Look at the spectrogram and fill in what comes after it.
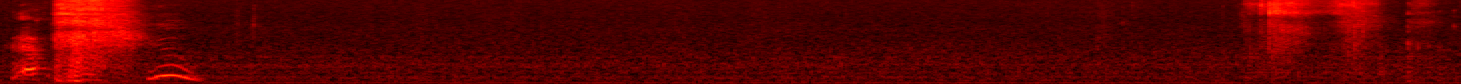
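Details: Person with hay fever in allergy overdrive, catching big wet sneezes in tissues; a sharp wet sneeze with a sudden intake of breath, then a fainter second sneeze; allergic sneezing.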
